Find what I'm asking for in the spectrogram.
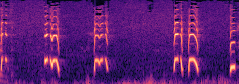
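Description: A metal detector signaling a nickel: a series of short, warbling electronic beeps repeat in uneven pairs over a low rumbling background, each tone dipping slightly in pitch.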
